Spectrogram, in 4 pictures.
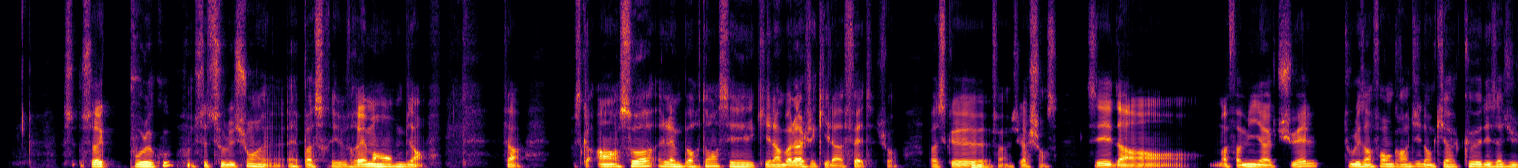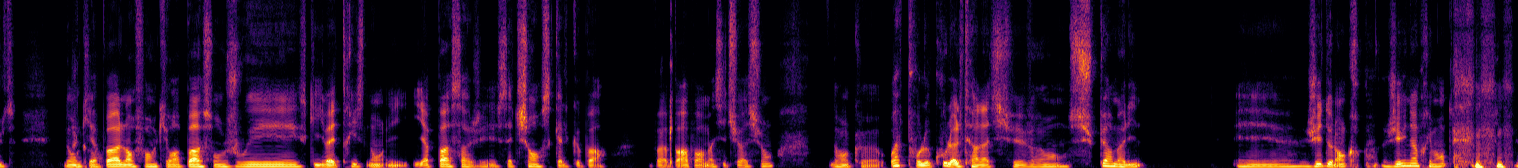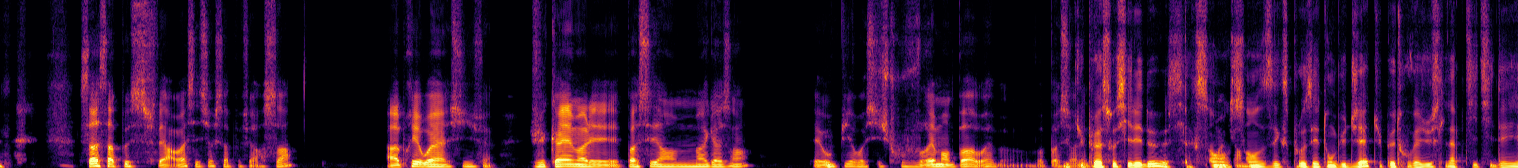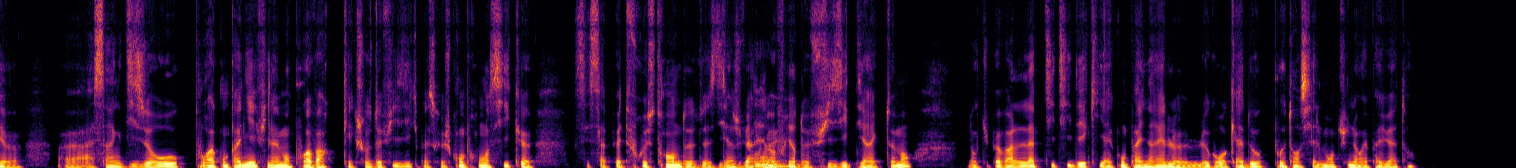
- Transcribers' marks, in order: other background noise; chuckle; laugh; chuckle
- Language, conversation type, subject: French, advice, Comment gérer la pression financière pendant les fêtes ?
